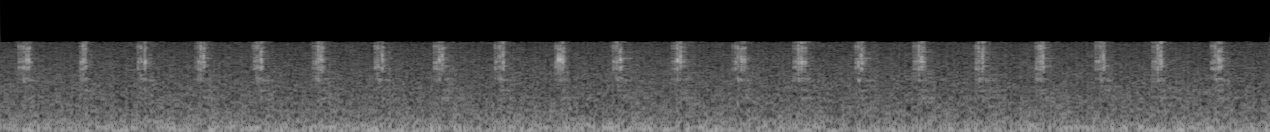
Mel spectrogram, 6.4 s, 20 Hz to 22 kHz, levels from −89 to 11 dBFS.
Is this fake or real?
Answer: real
